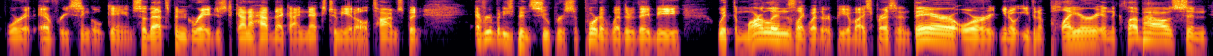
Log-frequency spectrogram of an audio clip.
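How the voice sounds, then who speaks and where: Low-voiced young American man, dry sound. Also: a bit bright, no echo. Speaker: baseball play-by-play broadcaster, interview guest. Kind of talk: casual conversational interview answers.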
